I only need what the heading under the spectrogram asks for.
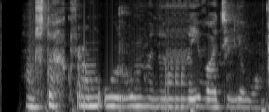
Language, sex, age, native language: Icelandic, male, 13, Icelandic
